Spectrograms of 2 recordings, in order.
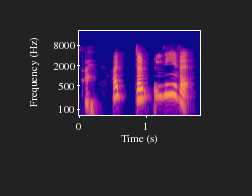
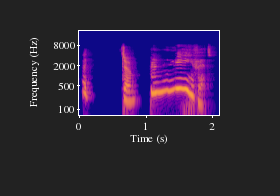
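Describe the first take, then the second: First: High, halting disbelief; stunned disbelief. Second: Very high, stretched exasperated catchphrase; Victor Meldrew. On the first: A narrator's reading. Sari stares down at Uncle Ben, in stunned disbelief. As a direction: stumble into it with raised pitch. Horrified disbelief, before the impression. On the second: Acted. Reader turns Sari into a sitcom grump, comic impression. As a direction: draw out "believe" in a high, comic wail. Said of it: "She turned to Victor Meldrew".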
